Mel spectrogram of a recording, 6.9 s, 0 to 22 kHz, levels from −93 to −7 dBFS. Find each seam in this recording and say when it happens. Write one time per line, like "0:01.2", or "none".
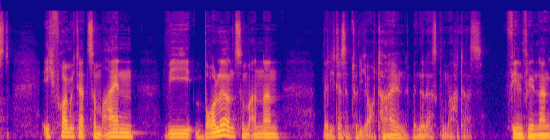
none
